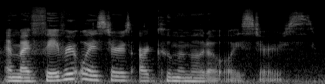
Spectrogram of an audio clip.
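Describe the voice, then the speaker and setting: A woman's voice: low-pitched, huge pitch swings, moderate pace, slight background noise. A woman hosting a podcast interview, chatting casually and encouraging her guest. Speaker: podcast host.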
